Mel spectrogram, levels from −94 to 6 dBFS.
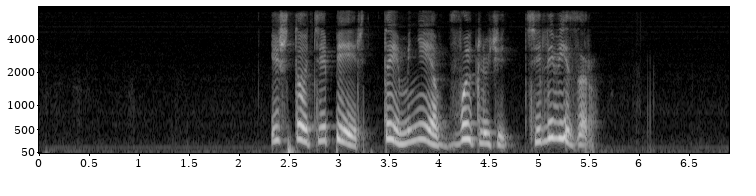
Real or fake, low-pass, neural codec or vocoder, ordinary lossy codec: real; 7.2 kHz; none; none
